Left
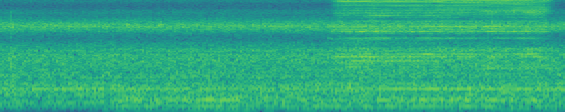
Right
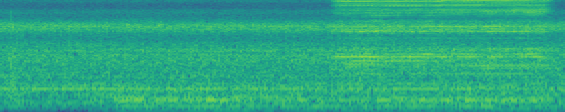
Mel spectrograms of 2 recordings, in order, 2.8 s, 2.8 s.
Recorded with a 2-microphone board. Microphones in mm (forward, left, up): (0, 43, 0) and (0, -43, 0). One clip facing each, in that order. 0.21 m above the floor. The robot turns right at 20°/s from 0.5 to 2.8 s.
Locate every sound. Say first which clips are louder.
1.6 s sawing: right 1 dB; 30° right (ahead or behind), 1.2 m; by 2.7 s 35° right (ahead or behind), 1.2 m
